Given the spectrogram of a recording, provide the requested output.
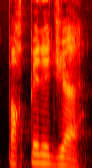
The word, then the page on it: parpelejar: parpeleja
